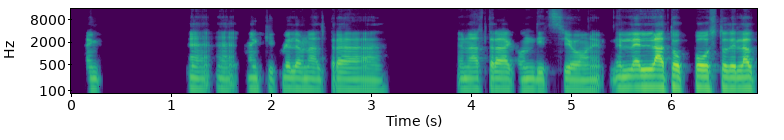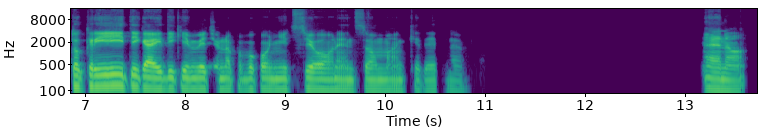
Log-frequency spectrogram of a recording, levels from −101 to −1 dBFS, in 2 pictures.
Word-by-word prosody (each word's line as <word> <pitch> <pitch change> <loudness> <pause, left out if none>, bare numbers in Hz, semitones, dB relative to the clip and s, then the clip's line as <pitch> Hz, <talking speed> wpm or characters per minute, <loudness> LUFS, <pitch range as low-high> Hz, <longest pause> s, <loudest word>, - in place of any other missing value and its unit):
An 110 -2 -7 0.9
eh, 110 -2 -5
eh, 105 -2 -9
anche 110 -1 -9
quella 115 -1 -3
è - - -1
un'altra 105 -1 -4 0.8
è - - -11
un'altra 110 0 -1
condizione 105 -1 -5
nel 120 0 -4
nel 125 +1 +5
lato 125 0 +7
opposto 120 0 +2
dell'autocritica 130 +2 +4
e 110 -1 +5
di 115 +2 -1
chi 110 - -9
invece 110 -1 -2
non 110 - -3
ha - - -5
proprio 100 +2 -8
cognizione, 105 -1 -3
insomma 100 0 -7
anche 100 -1 -11
del 95 +1 -11 2.7
Eh, 110 -2 +1
no. 95 -2 -4
110 Hz, 120 wpm, -25 LUFS, 105-115 Hz, 2.7 s, lato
